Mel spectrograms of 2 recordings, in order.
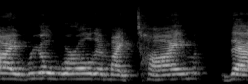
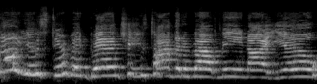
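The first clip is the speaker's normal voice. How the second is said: high, shrieking, scolding scream; 7 semitones higher, 4 dB louder than usual. Recounting watching a show, she reenacts screaming at her TV. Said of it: "I'm screaming at my T V".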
